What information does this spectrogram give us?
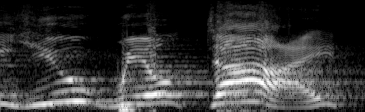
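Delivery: loud, slow, commanding decree; emphatic. Acted. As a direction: proclaim it as God's firm warning. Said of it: "God said emphatically".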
